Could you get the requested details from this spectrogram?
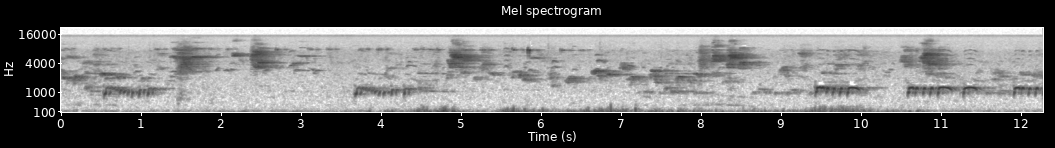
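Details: Local zebra dove cooing in three bursts of rapid, trilled notes held at one low pitch, each lasting about a second, set against a busy chorus of higher chirping songbirds and a low rumbling background.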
